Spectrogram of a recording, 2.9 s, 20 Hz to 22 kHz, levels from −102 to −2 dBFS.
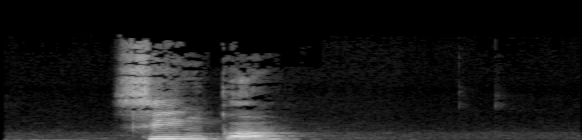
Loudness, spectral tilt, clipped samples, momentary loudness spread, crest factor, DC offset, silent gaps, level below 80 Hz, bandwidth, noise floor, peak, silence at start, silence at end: -26 LUFS; -2 dB/octave; under 0.1%; 10 LU; 18 dB; under 0.1%; none; -78 dBFS; 16 kHz; -73 dBFS; -12 dBFS; 0.6 s; 1.45 s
